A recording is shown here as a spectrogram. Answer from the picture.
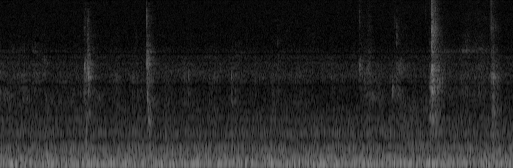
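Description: Close-up eating sounds: wet chewing and a few sharp mouth clicks and smacks, the loudest about four seconds in as a fresh bite is taken, over a steady low hum.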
